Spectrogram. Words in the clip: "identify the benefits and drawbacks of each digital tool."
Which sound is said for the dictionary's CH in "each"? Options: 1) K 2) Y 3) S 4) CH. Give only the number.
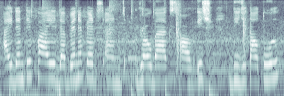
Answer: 4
